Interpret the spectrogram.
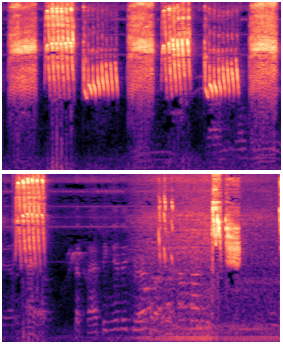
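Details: Harsh, buzzy bursts from a tame Asian pied starling, each about half a second long and repeated in a steady series, then a noisier stretch with a low background hum and one more loud burst.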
